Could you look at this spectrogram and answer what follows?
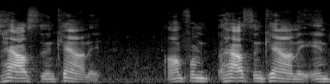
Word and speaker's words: Houston: We pronounce it Hston County, but it's spelled just like Houston, Texas, but it's pronounced Hston County.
